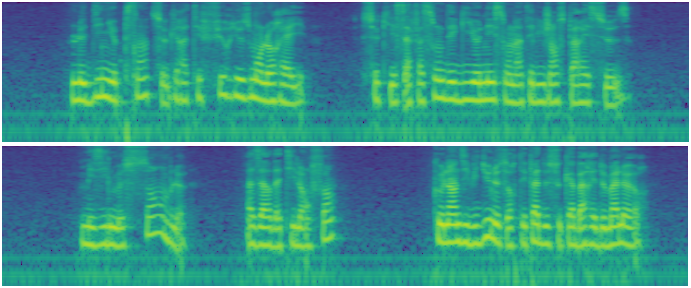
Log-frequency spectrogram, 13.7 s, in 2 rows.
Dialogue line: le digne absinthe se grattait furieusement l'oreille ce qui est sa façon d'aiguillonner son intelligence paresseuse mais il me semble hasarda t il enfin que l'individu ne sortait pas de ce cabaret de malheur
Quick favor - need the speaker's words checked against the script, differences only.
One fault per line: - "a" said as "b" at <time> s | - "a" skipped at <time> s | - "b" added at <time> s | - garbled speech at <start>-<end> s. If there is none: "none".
none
